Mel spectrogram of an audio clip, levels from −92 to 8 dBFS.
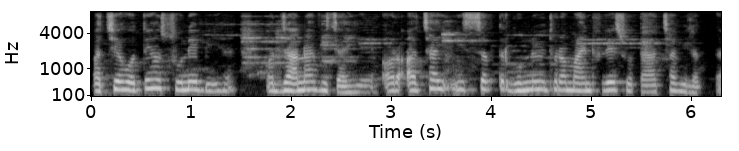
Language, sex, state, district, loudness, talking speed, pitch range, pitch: Hindi, female, Bihar, Sitamarhi, -20 LUFS, 240 wpm, 210-245 Hz, 225 Hz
